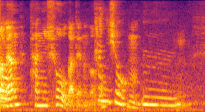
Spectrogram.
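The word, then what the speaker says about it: 単勝: 이제 일본 발음으로 발음으로 하면 탄쇼가 되는 거고.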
